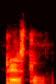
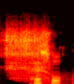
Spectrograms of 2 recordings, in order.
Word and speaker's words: pestle: but I know that you don't pronounce it pestle. It's pronounced pestle. That makes it a whole lot easier, Jared. So why is there a T in it? Because it's in English.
